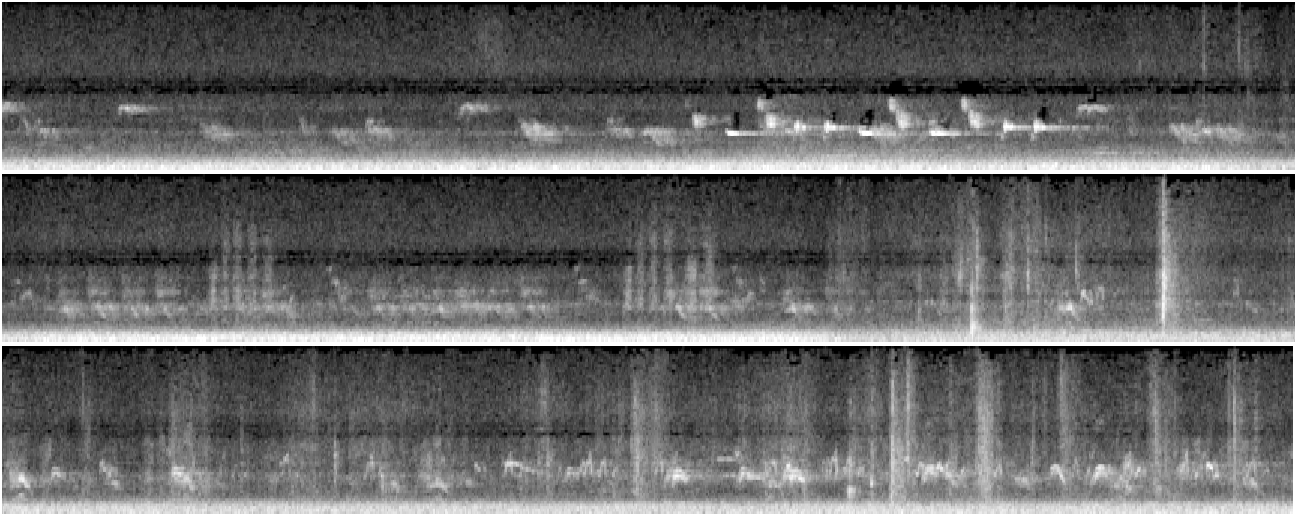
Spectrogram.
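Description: Small birds chirping, in short high calls, over a steady background hum that eases off about halfway through.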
